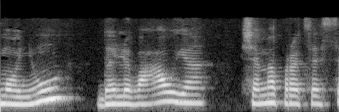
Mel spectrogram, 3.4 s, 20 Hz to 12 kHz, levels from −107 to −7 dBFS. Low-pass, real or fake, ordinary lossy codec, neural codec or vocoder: 7.2 kHz; real; MP3, 48 kbps; none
